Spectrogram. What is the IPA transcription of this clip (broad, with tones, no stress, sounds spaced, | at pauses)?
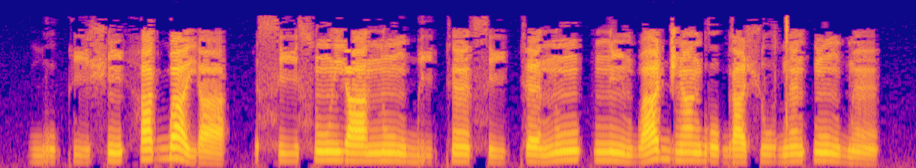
b u˨ k i˨ ʃ ĩ˧ h a˦ ɡ͡b a˦˨ j a˨ | s i˧ s ũ˦ j a˦ n ũ˧ ɡ͡b i˨ k ɛ̃˧ s i˨ k ɛ˧ n ũ˦ | n ĩ˨ b a˨˦ d͡ʒ ã˦ ɡ o˧ ɡ a˧ ʃ u˧ d ɛ̃˧ k͡p ũ˧ ɡ͡b ɛ̃˨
